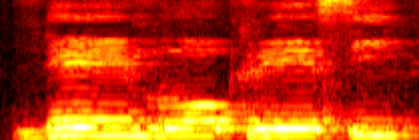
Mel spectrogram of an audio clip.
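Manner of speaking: Democracy slowly, beat by beat without a long break; democracy drawn out evenly for a class; split into syllables. Shown as a demonstration. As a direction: give every syllable of democracy its own length. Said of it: "तीन बार में pronounce कर पा रहे हैं".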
